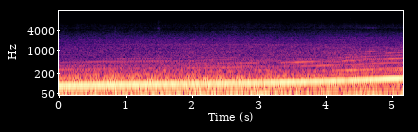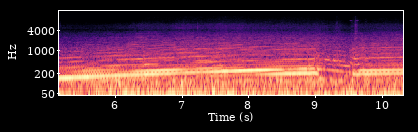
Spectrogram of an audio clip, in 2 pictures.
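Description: Honda Integra Type R DC2's stock 1.8-litre VTEC four-cylinder engine heard from inside the cabin, accelerating: a steady note for a few seconds, then a pitch that climbs as the revs build. Near the end it briefly dips, then holds at a higher note.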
